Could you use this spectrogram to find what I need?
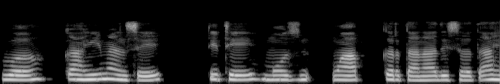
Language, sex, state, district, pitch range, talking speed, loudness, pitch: Marathi, female, Maharashtra, Pune, 205-230 Hz, 110 wpm, -17 LUFS, 215 Hz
